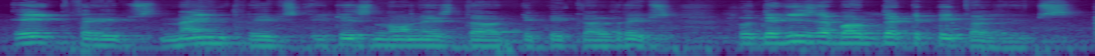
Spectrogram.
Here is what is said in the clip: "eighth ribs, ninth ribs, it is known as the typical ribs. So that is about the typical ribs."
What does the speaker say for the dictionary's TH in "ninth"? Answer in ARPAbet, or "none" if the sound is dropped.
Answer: T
